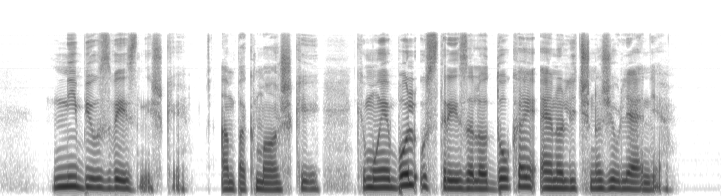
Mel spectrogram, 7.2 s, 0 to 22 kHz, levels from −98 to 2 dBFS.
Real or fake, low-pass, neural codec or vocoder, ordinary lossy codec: real; 10.8 kHz; none; none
